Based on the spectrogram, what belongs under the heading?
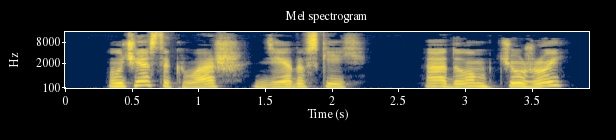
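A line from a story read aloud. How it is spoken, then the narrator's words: Grunting smirk. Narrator (Russian): хмыкнул Гектор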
